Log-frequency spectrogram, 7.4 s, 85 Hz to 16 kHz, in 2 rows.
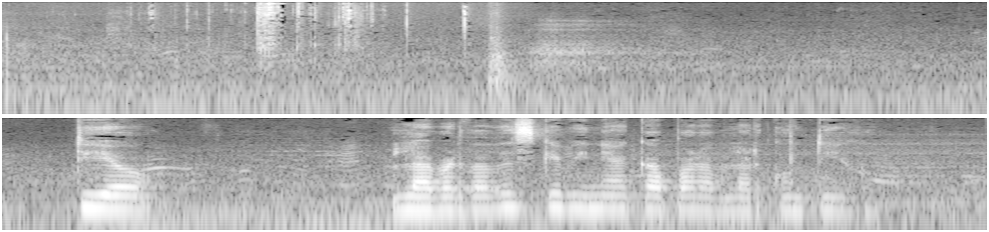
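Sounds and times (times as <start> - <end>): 
keys jangling in a trembling hand: 0.4 - 1.8
speech: 4.0 - 4.4, 5.2 - 7.1.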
